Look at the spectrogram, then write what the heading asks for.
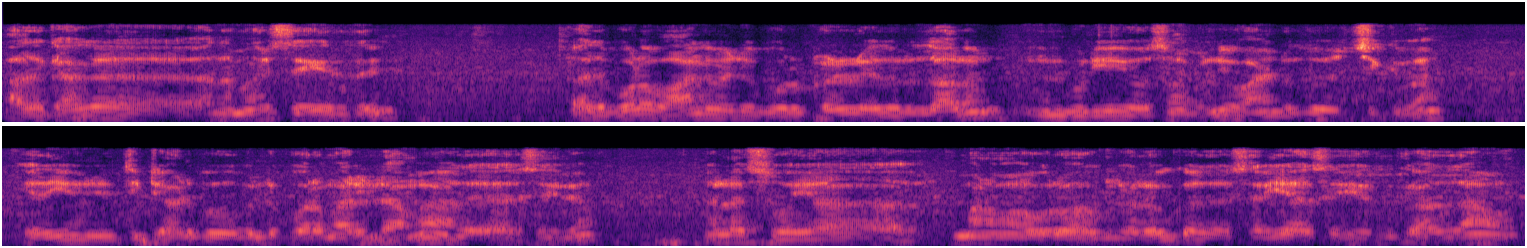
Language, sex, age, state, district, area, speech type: Tamil, male, 30-45, Tamil Nadu, Cuddalore, rural, spontaneous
